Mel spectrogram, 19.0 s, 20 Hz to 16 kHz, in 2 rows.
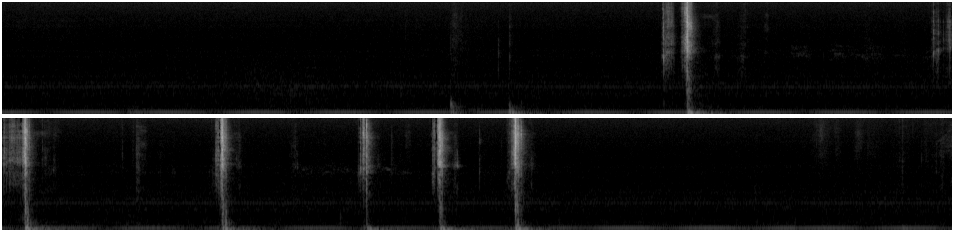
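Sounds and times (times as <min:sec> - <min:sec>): lighter ignition clicks: 0:13.1 - 0:14.9.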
